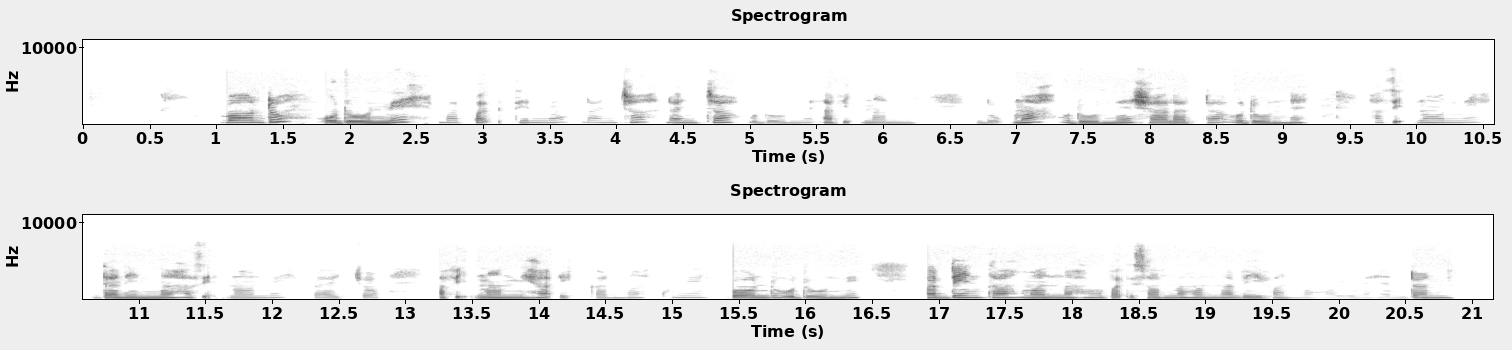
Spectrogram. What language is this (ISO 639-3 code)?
sid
